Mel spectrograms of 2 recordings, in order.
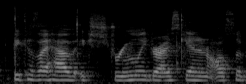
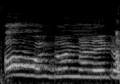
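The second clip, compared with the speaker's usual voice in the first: mock voice; 10 semitones higher, 11 dB louder than usual. Mocking themselves in the mirror.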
